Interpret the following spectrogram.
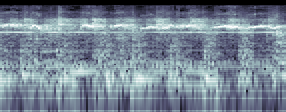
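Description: Live band playing, with electric guitar and drums. A high wavering tone recurs over the music about twice a second.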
